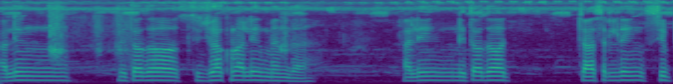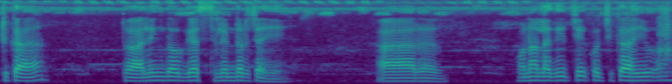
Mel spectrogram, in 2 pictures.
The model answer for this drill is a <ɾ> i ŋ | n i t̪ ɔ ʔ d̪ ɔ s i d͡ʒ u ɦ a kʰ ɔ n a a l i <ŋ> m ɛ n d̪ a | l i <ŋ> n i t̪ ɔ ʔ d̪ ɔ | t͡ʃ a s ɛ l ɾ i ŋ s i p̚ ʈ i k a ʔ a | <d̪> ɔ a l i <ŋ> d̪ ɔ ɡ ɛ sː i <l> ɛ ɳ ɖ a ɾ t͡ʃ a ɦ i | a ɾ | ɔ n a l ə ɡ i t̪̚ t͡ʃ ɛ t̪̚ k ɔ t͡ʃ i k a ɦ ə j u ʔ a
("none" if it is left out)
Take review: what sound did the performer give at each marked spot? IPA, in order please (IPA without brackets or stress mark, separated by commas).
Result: l, ŋ, ŋ, t̪, ŋ, l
